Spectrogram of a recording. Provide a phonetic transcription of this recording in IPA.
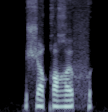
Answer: ʃəy̯qœʁəf

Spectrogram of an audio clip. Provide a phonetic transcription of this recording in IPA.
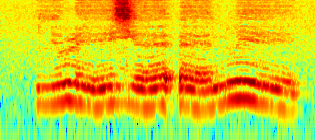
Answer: lʲu˨˦ɭeː˧˩˧zʲɛː˧˩˧ ʔɛː˧˩˧nβeː˥˩

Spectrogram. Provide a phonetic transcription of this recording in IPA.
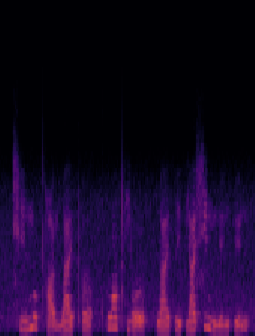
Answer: t͡ɕʰi˨˦mu˥˨ t̪ʰɑ̰˨˩ʊ̯mwa˥˨ɪ̯pʰɤ˥˨ | kʰwɔ˦t̪ʰjo̰˨˩ʊ̯ | kwa˨˦ɪ̯pḭ˨˩pjä˦ ɕi˥˨ŋ n̪y˨˦npy̰˨˩n

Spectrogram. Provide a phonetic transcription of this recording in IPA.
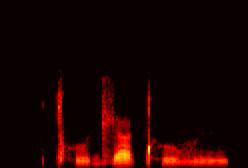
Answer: ǀʰud͡ʒaǃʰu vɨ

